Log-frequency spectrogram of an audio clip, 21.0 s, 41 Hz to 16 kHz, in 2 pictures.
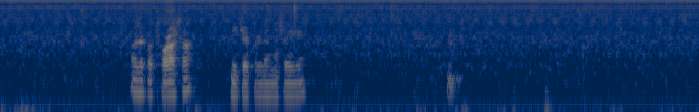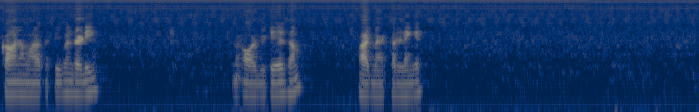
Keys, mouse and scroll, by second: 0.0 middle click, 0.9 right click, 1.4 shift+right click, 1.7 middle click, 2.6 g, 5.0-7.4 middle drag, 7.4-8.1 scroll down 3, 8.2 Tab, 8.3 right click, 8.8-10.3 middle drag, 10.3-12.1 scroll up 1, 12.1-12.8 scroll down 4, 12.8-15.0 middle drag, 15.0-16.7 scroll down 4, 16.7 KP_1, 17.9-18.3 scroll up 6, 19.2 right click, 19.6 Tab, 20.3-20.9 middle drag.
